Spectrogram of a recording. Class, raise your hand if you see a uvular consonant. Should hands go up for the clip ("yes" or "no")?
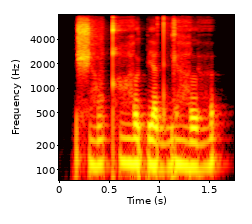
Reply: yes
